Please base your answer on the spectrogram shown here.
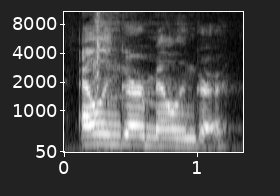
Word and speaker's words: Mellinger: He always said Mellinger. Is Mellinger? Hard G. Hard G. Mellinger.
